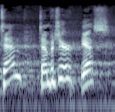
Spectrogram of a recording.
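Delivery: waiter's high repeat. Retold or imitated. Imitating the waiter pressing him for a temperature, high and insistent.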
